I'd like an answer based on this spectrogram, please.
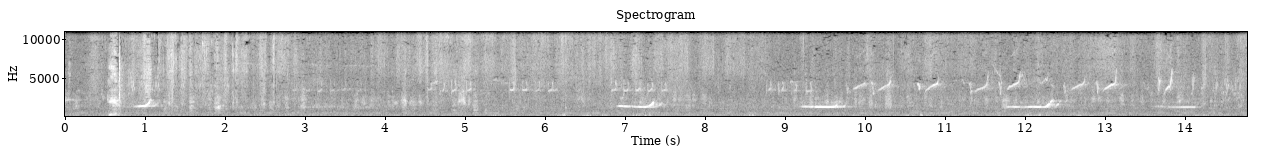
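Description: Dobermans panting, with short rising high calls every two or three seconds and faint bird chirps in the background.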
